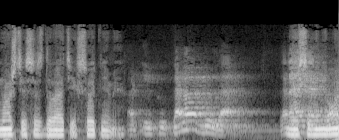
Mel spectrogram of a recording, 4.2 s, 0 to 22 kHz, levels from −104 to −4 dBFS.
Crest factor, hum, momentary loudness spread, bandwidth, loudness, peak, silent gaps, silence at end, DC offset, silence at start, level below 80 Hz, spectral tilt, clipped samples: 14 dB; none; 17 LU; 12 kHz; -22 LUFS; -6 dBFS; none; 0 s; under 0.1%; 0 s; -46 dBFS; -5.5 dB/octave; under 0.1%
